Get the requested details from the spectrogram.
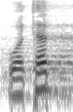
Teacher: وتب مشدد، وقلقلة، يعني اجتمع 2، التشديد مع القلقلة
